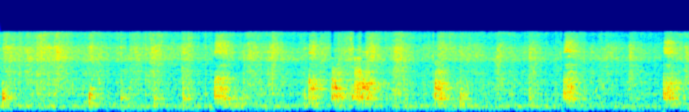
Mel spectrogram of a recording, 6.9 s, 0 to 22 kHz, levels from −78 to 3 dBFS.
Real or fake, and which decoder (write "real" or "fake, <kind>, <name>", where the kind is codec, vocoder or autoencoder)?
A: fake, vocoder, Vocos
